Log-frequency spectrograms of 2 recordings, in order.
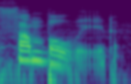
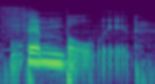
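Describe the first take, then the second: First: The first syllable sounds like 'thum'. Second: The first syllable sounds like 'thim'. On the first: The speaker calls it wrong. "not a thumbleweed" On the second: The speaker calls it right. "a thimbleweed"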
